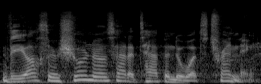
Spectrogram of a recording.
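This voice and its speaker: A man playing a composed, genial travel companion in an anime-style video game, speaking in a measured, informative, polite way. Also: a little high, very animated, fairly bright tone. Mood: calm, genial. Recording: music behind the voice.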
